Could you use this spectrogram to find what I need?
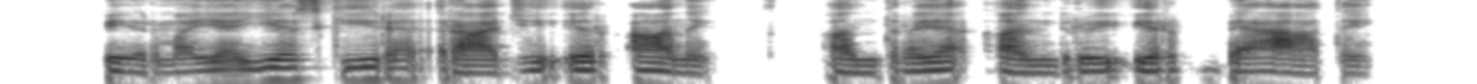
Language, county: Lithuanian, Kaunas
